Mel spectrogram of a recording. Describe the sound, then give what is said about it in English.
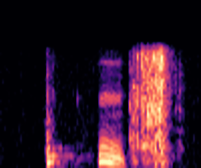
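Shuffling of a deck of tarot cards in a few brisk bursts of riffling, slapping card noise, the last burst the longest, faint against an otherwise quiet background. “I got one more deck to shuffle.”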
